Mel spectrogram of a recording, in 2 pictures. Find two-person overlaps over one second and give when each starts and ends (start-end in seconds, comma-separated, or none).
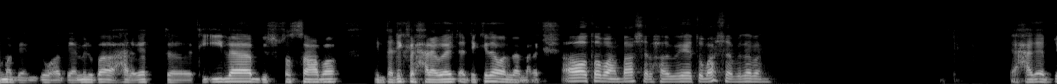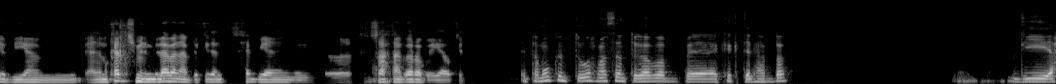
none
